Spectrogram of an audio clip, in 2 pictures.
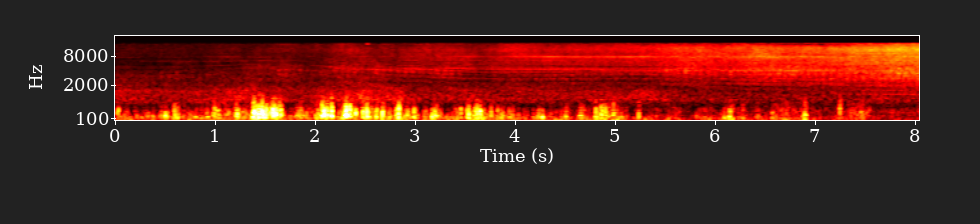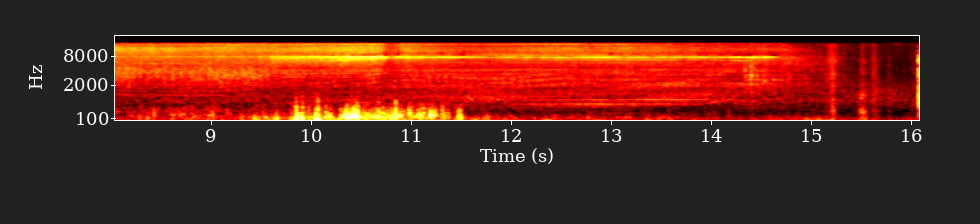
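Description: Gusts of wind buffeting the microphone, with the thin, steady high whine of a battery-powered model autogyro's electric motor and propeller flying overhead.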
